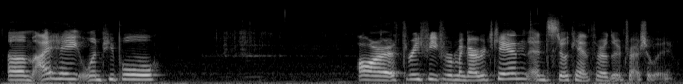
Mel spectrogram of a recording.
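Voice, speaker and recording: A young woman co-hosting a podcast in casual chat, emphatic and quick to push back. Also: medium pitch, a bit bright. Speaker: podcast co-host. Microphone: podcast microphone.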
